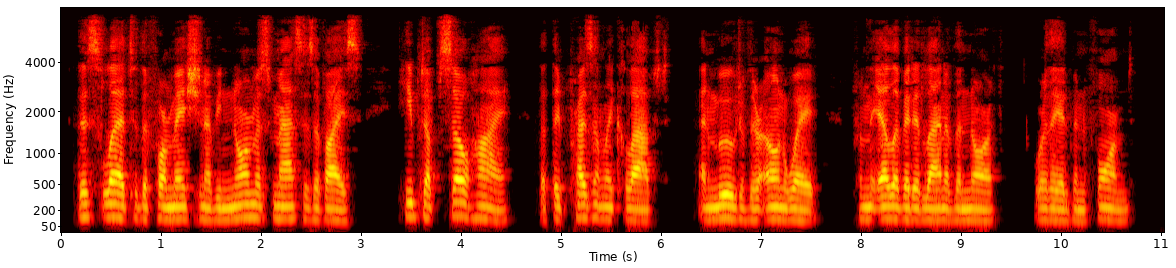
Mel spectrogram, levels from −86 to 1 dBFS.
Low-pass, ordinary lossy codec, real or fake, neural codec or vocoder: 7.2 kHz; AAC, 32 kbps; real; none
